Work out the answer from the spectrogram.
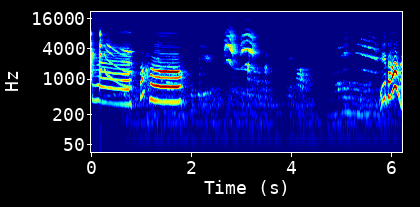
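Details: Talking parrot kept indoors, coaxed by a person: harsh squawks and harmonic, voice-like calls, a drawn-out tonal phrase, then scratchy rising notes and a final wavering cry, with human speech nearby.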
